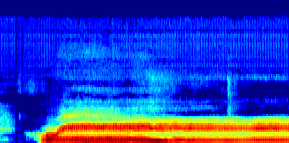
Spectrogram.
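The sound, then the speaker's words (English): A person vocally imitates a cat's yowl, one long, loud, drawn-out wail with a strained, nasal tone that shifts slightly midway and holds for about three seconds. “and I looked behind him, and it was a white cat walking sideways.”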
